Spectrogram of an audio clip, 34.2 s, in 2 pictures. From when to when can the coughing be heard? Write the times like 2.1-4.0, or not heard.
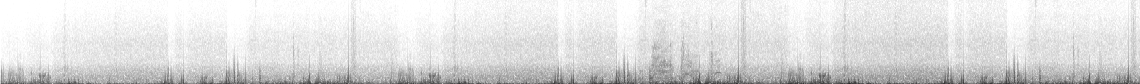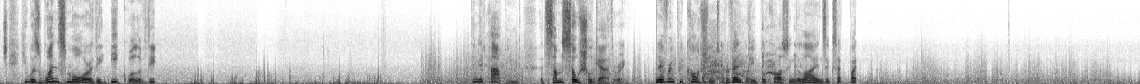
9.6-10.8, 27.4-29.4.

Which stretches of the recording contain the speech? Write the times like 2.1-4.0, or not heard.
17.1-19.4, 24.1-29.9.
